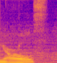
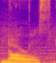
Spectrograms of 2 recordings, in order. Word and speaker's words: Gnarls: Now with Mimic and Gnarls, and yes, that is the correct way of pronouncing it, not Gnarls, not Gnarls.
